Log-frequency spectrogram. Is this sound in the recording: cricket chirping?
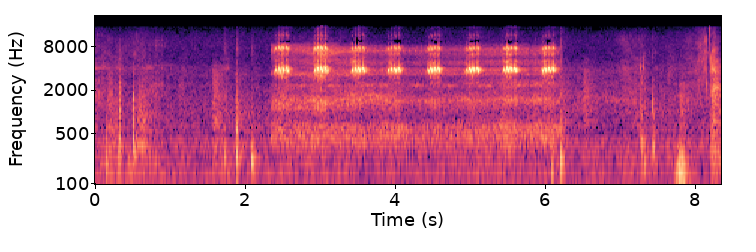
yes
